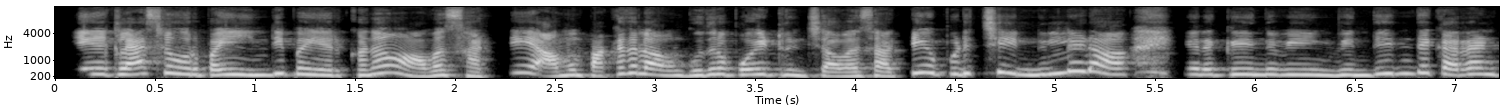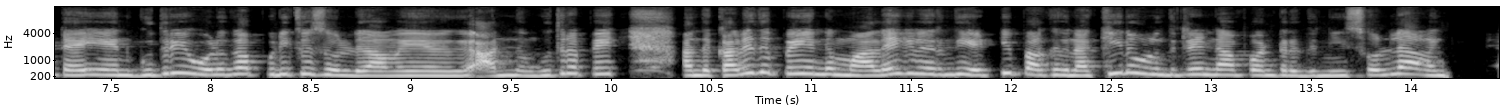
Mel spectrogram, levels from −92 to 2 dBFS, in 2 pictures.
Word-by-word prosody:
எங்க 295 0 +2
கிளாஸ்ல 300 +5 +3
ஒரு 290 - 0
பையன் 270 +2 +3
ஹிந்தி 255 +6 +1
பையன் 275 -4 +2
இருக்கனா, 255 +7 -1 0.2
அவன் 240 +5 +1
சட்டைய 215 - -4
அவன் 245 +3 -1
பக்கத்துல 305 +7 +2
அவன் 235 -2 -3
குதிர 280 +5 +1
போயிட்டுருந்துச்சு. 255 -5 0
அவன் 200 +1 -1
சட்டைய 220 - 0
புடிச்சு 335 +5 -1 0.2
"நில்லுடா, 415 +9 +1 0.5
எனக்கு 275 0 -2
இந்த 275 +1 -2 0.4
இந்த 245 +5 0
ஹிந்தி 325 +3 -2
காரன்ட்ட 280 -2 +1 0.2
என் 250 -2 0
குதிரைய 330 +7 0
ஒழுங்கா 275 +3 +1
புடிக்க 290 +2 -1
சொல்லு. 240 -3 0
அவன் 220 0 0 0.2
அந்த 235 +1 -1
குதிர 330 +7 -1
போய் 310 0 0 0.4
அந்த 245 0 +1
கழுத 360 +9 +1
போய் 320 0 +3
என்ன 290 -1 0
மலையில 285 +7 +2
இருந்து 275 0 0
எட்டி 305 +9 -3
பாக்குது. 255 -2 +1
நான் 230 +4 -3
கீழ 350 - 0
விழுந்துட்டா 280 -3 -1
இன்னா 260 -1 +1
பண்றது? 240 -3 -2
நீ - - 0
சொல்லு 270 +5 +1
அவன்கிட்ட" 240 -4 -4
270 Hz, 200 wpm, -20 LUFS, 240-310 Hz, 0.5 s, கிளாஸ்ல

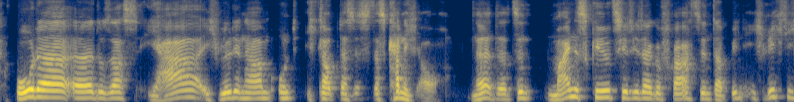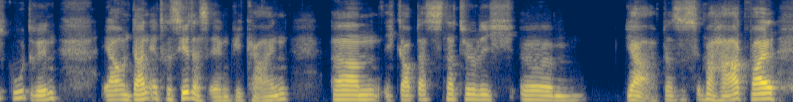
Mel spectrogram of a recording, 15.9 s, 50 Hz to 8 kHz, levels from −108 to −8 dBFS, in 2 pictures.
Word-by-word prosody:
Oder, 195 -1 +8
äh, - - -2
du 175 - -2
sagst: 175 0 -3
„Ja, 190 +9 -2
ich 145 - -10
will 165 +2 +4
den 180 -2 -2
haben 165 +1 -3
und 170 +1 -6
ich - - -15
glaube, 155 -1 -1
das 155 0 -5
ist 160 -1 -8
das 150 - -2
kann 180 -2 +2
ich 125 - -5
auch, - - -13 0.2
ne? 155 +6 0
Das 145 -1 -4
sind 175 0 -2
meine 160 +12 +1
Skills 195 -2 0
hier, 180 - 0
die 175 0 -4
da 175 -1 0
gefragt 155 -2 -4
sind, 155 -2 -6
da 130 - -2
bin 165 +2 -9
ich 165 -2 -18
richtig 195 -3 -7
gut 175 -3 -7
drin.“ 135 +7 -2 0.4
Ja 130 +1 -1
und 135 -2 -4
dann 145 +3 +3
interessiert 165 +1 +1
das 120 -7 -2
irgendwie 105 0 -8
keinen. 115 +9 -5 0.4
Ähm, 135 0 +2
ich 120 0 -15
glaube, 130 -1 -3
das 140 -1 -4
ist - - -6
natürlich 140 -2 -5
ähm, 120 -2 -2 0.4
ja, 100 - -1
das 125 -1 -8
ist 125 +1 -6
immer 135 -6 -3
hart, 150 +6 +1
weil, 155 +2 +8
155 Hz, 205 wpm, -24 LUFS, 130-175 Hz, 0.4 s, Oder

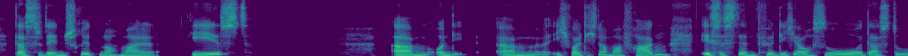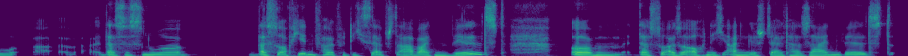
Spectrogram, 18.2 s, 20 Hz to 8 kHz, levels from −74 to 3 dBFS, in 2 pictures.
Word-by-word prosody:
dass 180 -2 +4
du - - -2
den 175 -2 +1
Schritt 190 +3 0
noch 180 -4 0
mal 80 - -1 0.3
gehst 190 +9 +2 1.4
ähm, 170 -2 +5
und 180 -1 +2
i - - -10 0.3
ähm, 165 -1 0
ich 175 -2 -5
wollte 175 0 +1
dich - - -7
noch - - +1
mal 165 -2 -1
fragen, 170 +7 +1 0.3
ist 200 -1 +4
es 190 - +1
denn 185 -3 +1
für 185 +2 -1
dich 185 +3 -2
auch 180 -5 0
so, 185 +4 +1
dass 175 -2 -2
du, 180 -3 -4 0.2
äh - - -21 0.7
dass 180 -1 0
es 175 +2 -1
nur 190 -1 +2 0.6
dass - - 0
du - - +1
auf - - -3
jeden 195 +1 +3
Fall 195 -1 0
für 175 - -9
dich 170 -2 -7
selbst - - -3
arbeiten 150 - 0
willst, 240 - 0 0.7
ähm, 180 -1 +4
dass 185 -4 0
du, - - 0
also, 180 +1 +1
auch 160 - 0
nicht 180 -4 -1
Angestellter 170 -2 0
sein 170 +5 +1
willst? 100 +1 -1
175 Hz, 160 wpm, -23 LUFS, 165-190 Hz, 1.4 s, ähm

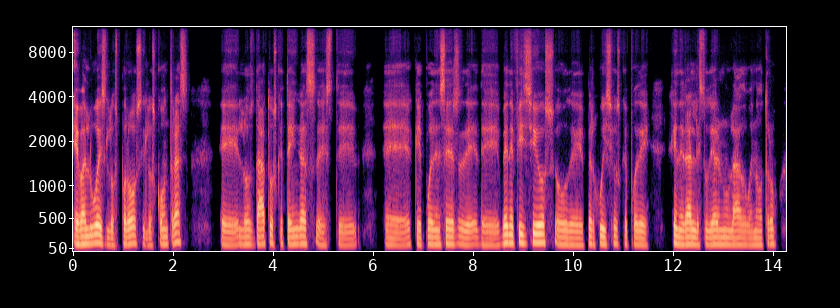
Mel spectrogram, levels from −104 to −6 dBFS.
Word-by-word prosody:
evalúes 115 +1 +5
los 100 -3 -4
pros 115 +2 +2
y - - -2
los 100 -1 -6
contras, 120 +5 -1 0.6
eh, 100 -1 -2
los 110 -1 -2
datos 115 +3 +1
que - - -4
tengas, 115 +1 0
este, 95 -1 -6 0.6
eh, 100 0 -4
que 105 -2 -1
pueden 110 -1 0
ser 110 +1 +3
de 110 -1 -2
de 100 -2 -5
beneficios, 130 +2 +4
o 105 -2 0
de 100 -1 -2
perjuicios 115 +1 -1
que 110 - -4
puede 105 -2 -2 0.4
generar 110 -1 +3
estudiar 105 +1 0
en 110 - -1
un 110 -1 -2
lado 105 -1 -1
o 100 - -6
en 100 +1 -4
otro, 110 +1 -4
110 Hz, 135 wpm, -23 LUFS, 100-115 Hz, 0.6 s, evalúes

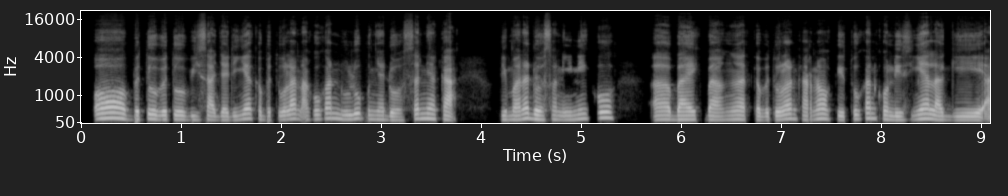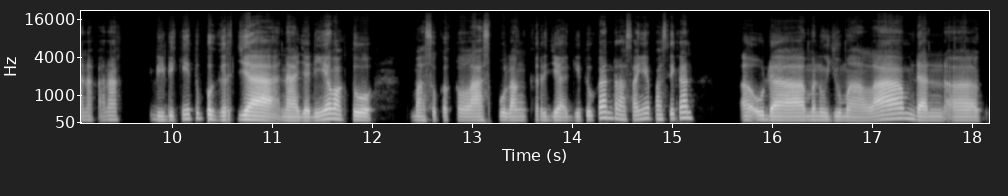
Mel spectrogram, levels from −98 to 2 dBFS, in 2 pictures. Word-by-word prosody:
Oh, 185 +2 +3
betul 160 0 -3
betul, 145 -1 -3
bisa 135 +1 -6
jadinya 130 +6 -4
kebetulan 145 +2 -5
aku 155 +2 -7
kan 180 -1 -3
dulu 160 +3 -4
punya 145 -3 -8
dosen 130 +8 -5
ya, 170 - -1
Kak. 145 -3 -3 0.4
Di 140 - -7
mana 145 +6 -1
dosen 150 -2 -3
ini 150 +5 -6
tuh, 200 +3 -3 0.4
eee, 145 +1 -2
baik 140 0 -2
banget, 140 +2 -3
kebetulan 140 +6 -2
karena 160 +3 -3
waktu 140 -4 -7
itu 155 +4 -8
kan 185 +3 -4
kondisinya 145 +2 -3
lagi 125 -1 -4
anak-anak 130 +1 -4 0.3
didiknya 135 +1 -4
itu 185 - -5
pekerja. 140 -5 +6
Nah, 115 -1 +2
jadinya 125 +9 +4
waktu 135 -6 +3 0.4
masuk 125 +2 -4
ke - - -16
kelas, 120 -1 +1
pulang 125 -1 0
kerja 125 -1 -2
gitu 125 +4 -4
kan, 195 +6 +2
rasanya 155 +2 -1
pasti 160 +2 -3
kan, 200 0 +3 0.5
eee, - - +2
udah 125 -2 +5
menuju 130 -1 -2
malam 125 +10 +5
dan, 125 -4 +2
eee, 120 0 +1
140 Hz, 170 wpm, -26 LUFS, 125-160 Hz, 0.5 s, pekerja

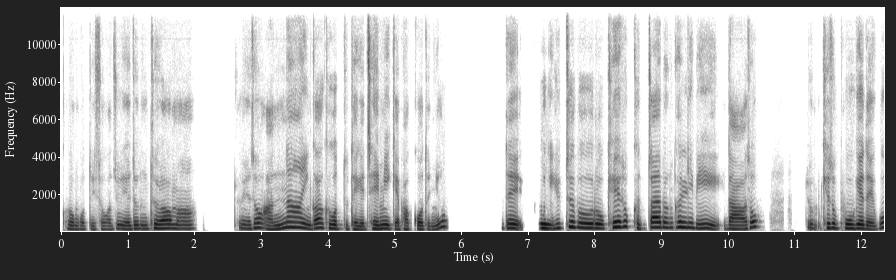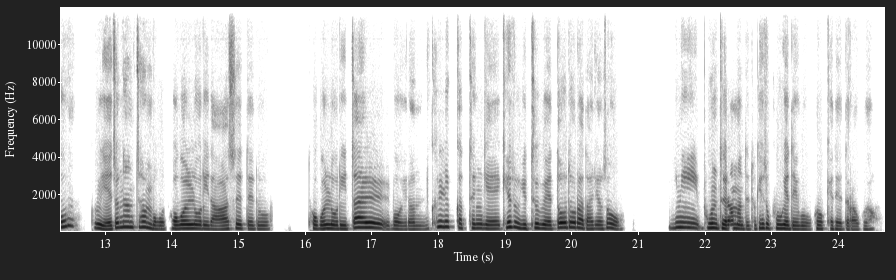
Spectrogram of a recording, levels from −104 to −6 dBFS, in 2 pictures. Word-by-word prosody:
그런 185 -4 -5
것도 175 -1 -10
있어 175 +1 -11
가지고 175 +4 -6
예전에 190 +1 -2
드라마 210 -2 +2 0.6
중에서 225 +2 -2
안나인가 230 +4 +1
그것도 205 -3 -1
되게 175 -3 -2
재미있게 200 0 +1
봤거든요. 175 - -3 0.8
근데 225 -2 +2 0.3
그 230 -1 +8
유튜브로 235 -1 +4
계속 290 +2 +4
그 220 -6 -4
짧은 270 +1 +4
클립이 230 -8 +1
나와서 190 +9 0 0.7
좀 220 -1 -7
계속 240 -2 +1
보게 220 -2 +4
되고 255 - 0 0.2
그리고 225 -4 0
예전에 185 +11 0
한참 285 -2 -1
뭐 185 -2 -4
더글로리 205 -1 +2
나왔을 190 +4 -3
때도 190 -1 -7 0.6
더글로리 195 -1 0
짤 260 -5 +3
뭐 185 -2 -4
이런 180 0 -9
클립 295 0 -3
같은 225 -1 -4
게 200 -1 -2
계속 270 +1 +1
유튜브에 210 -2 0
떠돌아다녀서 220 -6 0 0.7
이미 255 -1 -2
본 240 +1 +1
드라마인데도 205 -3 -1
계속 230 0 -2
보게 210 -2 +2
되고 180 -3 -5
그렇게 190 0 -6
되더라고요. 170 0 -9
210 Hz, 305 characters per minute, -23 LUFS, 190-240 Hz, 0.8 s, 그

